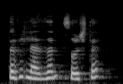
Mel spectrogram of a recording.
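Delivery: usual speaking voice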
